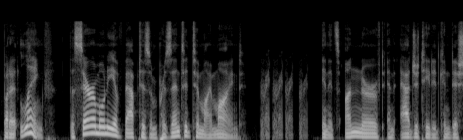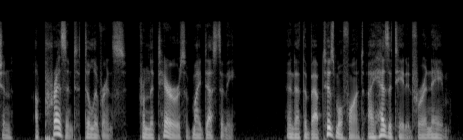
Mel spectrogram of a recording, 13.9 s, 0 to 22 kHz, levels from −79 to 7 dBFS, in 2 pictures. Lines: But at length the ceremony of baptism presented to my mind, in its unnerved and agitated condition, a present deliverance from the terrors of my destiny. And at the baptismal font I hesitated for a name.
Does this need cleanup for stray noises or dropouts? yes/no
yes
